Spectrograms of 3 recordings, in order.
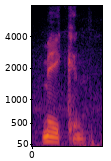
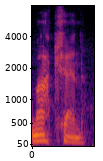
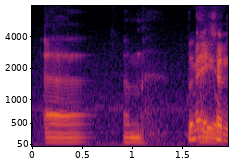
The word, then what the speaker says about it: Macon: Guardsman Macon. Macon. I keep on saying Machen. Macon, try to at least stand to attention.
